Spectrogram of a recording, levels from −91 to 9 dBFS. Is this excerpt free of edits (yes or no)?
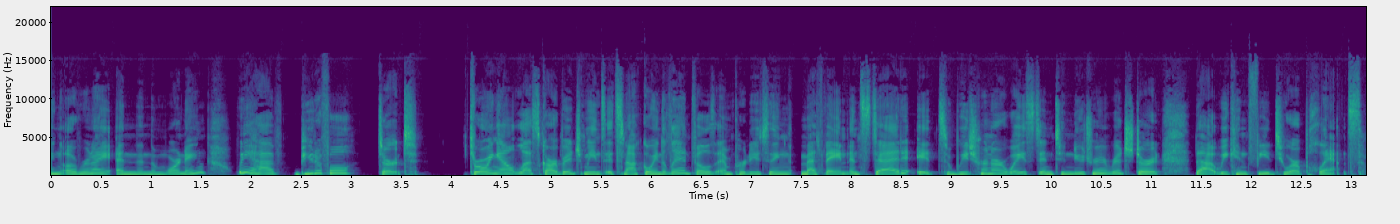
yes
